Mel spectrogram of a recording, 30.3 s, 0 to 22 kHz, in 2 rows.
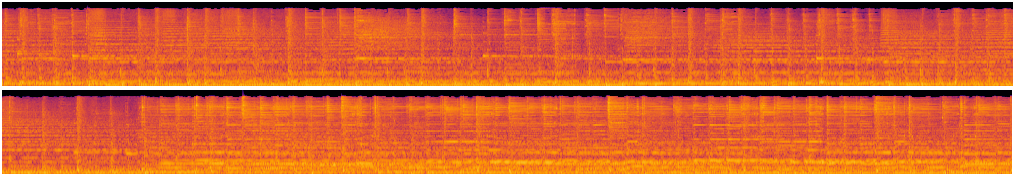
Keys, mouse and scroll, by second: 11.4-13.1 scroll up 1, 18.2 ctrl+t, 23.3 alt+shift+click.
